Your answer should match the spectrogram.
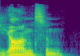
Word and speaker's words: Johnsson: And it's funny that we know there's a second S on there, so it's Johnsson. Like the second S means a Y. It means the soft J.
